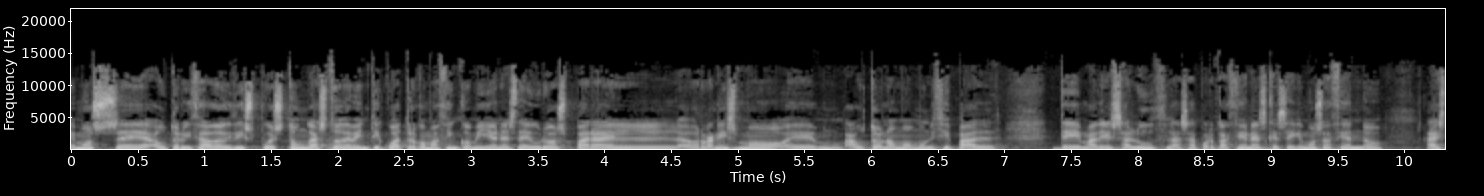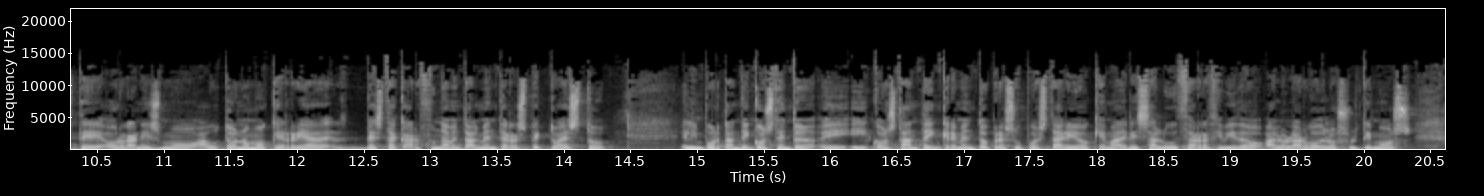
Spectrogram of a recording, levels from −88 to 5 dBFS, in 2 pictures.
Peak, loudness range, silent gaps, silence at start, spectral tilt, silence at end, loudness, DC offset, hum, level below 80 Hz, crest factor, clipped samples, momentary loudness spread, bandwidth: -6 dBFS; 2 LU; none; 0 s; -4 dB/octave; 0 s; -23 LUFS; under 0.1%; none; -64 dBFS; 18 dB; under 0.1%; 5 LU; 15 kHz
